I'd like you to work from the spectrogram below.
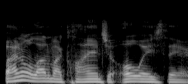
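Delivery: ordinary talk, nothing marked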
